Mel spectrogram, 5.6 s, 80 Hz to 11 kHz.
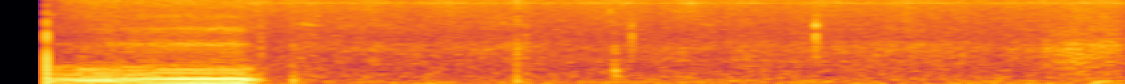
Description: english bulldog snoring like pig in 2:40 it's very funny see it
